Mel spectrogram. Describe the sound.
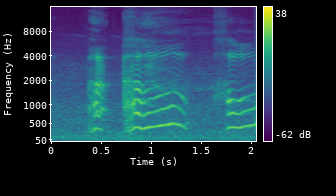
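A voice imitating the moans of a sick bloodhound, as a weird noise heard in an abandoned church, with reverb: a short whimper, then a long wavering howl that sags in pitch, and another mournful moan starting at the end.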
